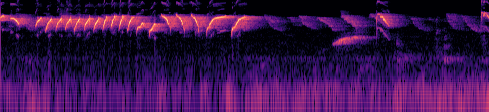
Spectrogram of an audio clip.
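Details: White-eye master song for training young birds, opening with a fast even series of high sweeping notes, then tailing into softer twitters and one lower rising slurred whistle.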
